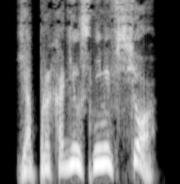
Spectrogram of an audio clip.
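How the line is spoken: Emotional barking shout. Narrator (Russian): рявкнул Меркулов, на эмоциях

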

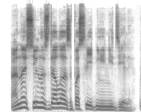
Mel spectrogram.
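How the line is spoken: Sighing. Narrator (Russian): вздохнул Николай

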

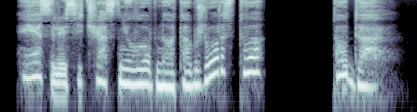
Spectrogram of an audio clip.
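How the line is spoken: Whisper. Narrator (Russian): прошептала я

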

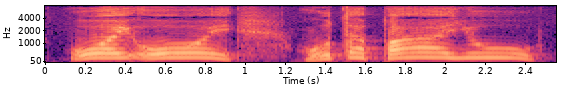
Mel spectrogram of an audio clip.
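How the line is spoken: Panicked wailing. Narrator (Russian): вопил Каприска

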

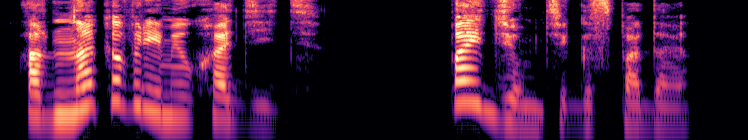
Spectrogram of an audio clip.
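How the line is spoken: Calm address. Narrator (Russian): Спокойно обратился

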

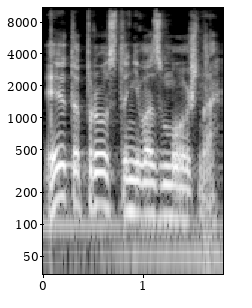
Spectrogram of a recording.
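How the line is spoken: Short laugh. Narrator (Russian): Каин опять хохотнул

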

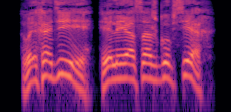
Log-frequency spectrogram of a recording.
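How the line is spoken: Young man shouting. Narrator (Russian): выкрикнул молодой парень

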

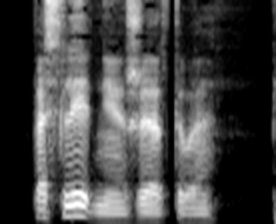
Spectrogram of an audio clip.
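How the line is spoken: Sad summing up. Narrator (Russian): печально подытожила Лиз

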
